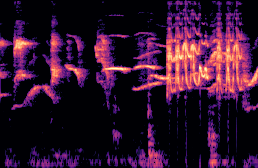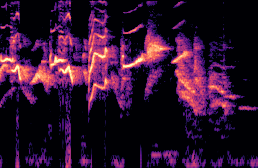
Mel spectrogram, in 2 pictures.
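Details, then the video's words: Oriental magpie-robin kept at a breeding farm in Kroya, Indonesia, singing during mating to stir rival birds: bright, varied whistles, quick slurred upsweeps and buzzy chatter, delivered rapidly after a short silent gap. "Burung Kacer Kawin Merangsang Lawan Untuk Bunyi dan Lebih Gacor"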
